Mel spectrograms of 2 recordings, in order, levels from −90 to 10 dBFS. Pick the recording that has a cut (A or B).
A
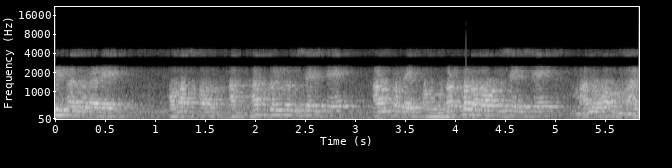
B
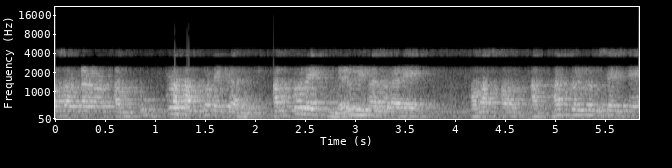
B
